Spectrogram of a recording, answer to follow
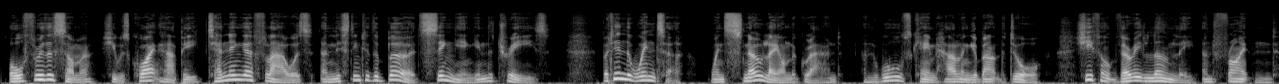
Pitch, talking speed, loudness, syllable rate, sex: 135 Hz, 200 wpm, -19 LUFS, 5.3 syllables/s, male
